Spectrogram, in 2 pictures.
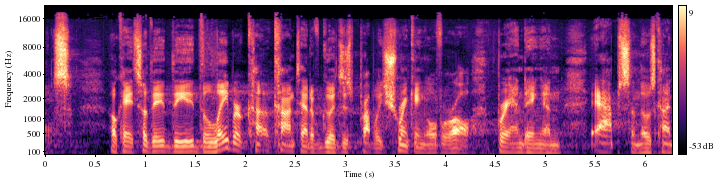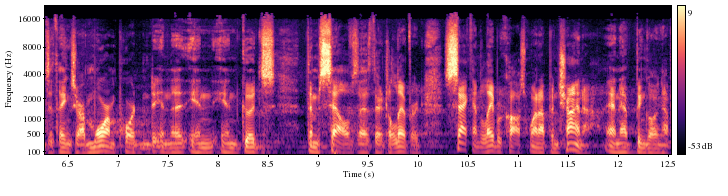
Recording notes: Trade Guys on the Road: RILA Supply Chain Conference Edition Part 2. Live from the Retail Industry Leaders Association Supply Chain Conference in Dallas, Texas.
